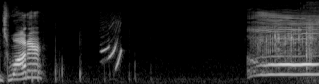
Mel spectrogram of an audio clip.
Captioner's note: grunts of effort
